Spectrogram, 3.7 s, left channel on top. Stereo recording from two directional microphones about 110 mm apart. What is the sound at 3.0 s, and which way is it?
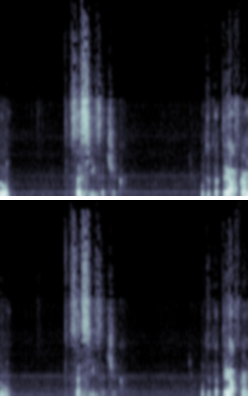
Speech, 45° left (ahead or behind).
